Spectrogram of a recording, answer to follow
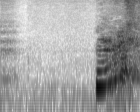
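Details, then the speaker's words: Person sneezing repeatedly while recording a podcast: quiet room noise, then a sudden sharp burst with a rising vocal squeal at the end, a single sneeze. "sorry I sneezed million times I'll try and edit this out"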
